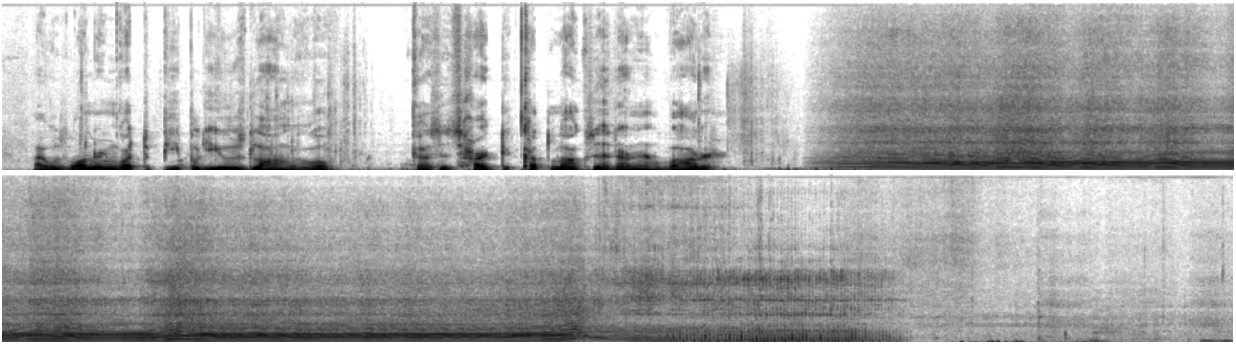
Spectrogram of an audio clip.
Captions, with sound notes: I was wondering what the people used long ago, because it is hard to cut logs that are in water. [Powersaw on]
